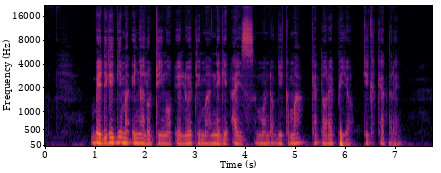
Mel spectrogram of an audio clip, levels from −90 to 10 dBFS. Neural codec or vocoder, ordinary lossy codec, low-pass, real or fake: none; none; none; real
